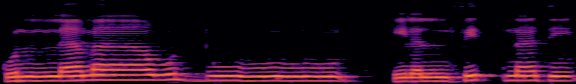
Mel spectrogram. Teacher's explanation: واو مدہ اور مد منفصل ہے، کم سے کم دو الف انداز میں کھینچیں گے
